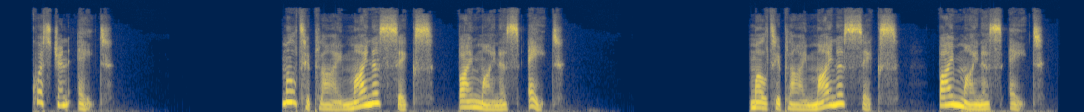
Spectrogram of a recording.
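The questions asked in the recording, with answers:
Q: Multiply minus 6 by minus 8.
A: 48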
